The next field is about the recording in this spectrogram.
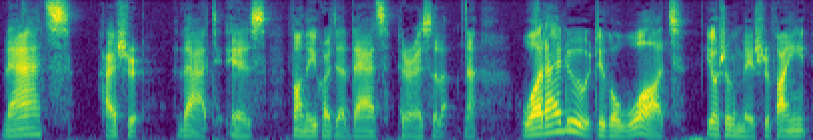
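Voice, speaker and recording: A man teaching spoken English in Chinese, explaining pronunciation and acting out sounds and sighs. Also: on the low side. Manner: lively, demonstrates pronunciation with drawn-out sounds. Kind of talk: spoken English lesson podcast.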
